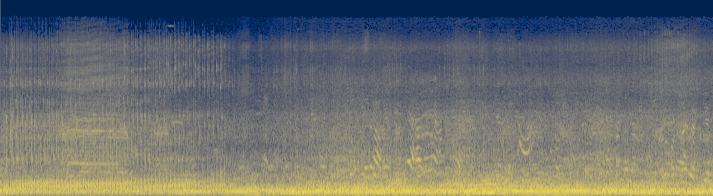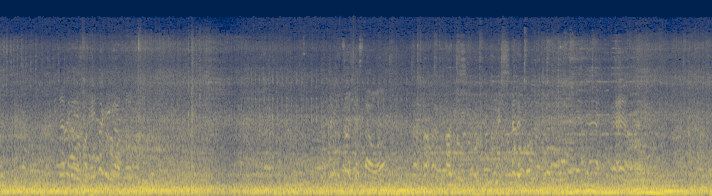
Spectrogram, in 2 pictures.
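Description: Motorcycle engines rumble and idle close by.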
